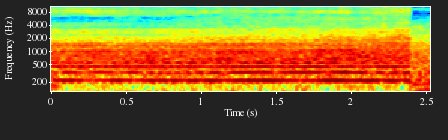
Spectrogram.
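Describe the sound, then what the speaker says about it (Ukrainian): Solis 50 tractors running in a dry field, a steady loud engine drone with a constant hum that continues throughout, cutting off abruptly near the end. "наші тракторці працюють так"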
